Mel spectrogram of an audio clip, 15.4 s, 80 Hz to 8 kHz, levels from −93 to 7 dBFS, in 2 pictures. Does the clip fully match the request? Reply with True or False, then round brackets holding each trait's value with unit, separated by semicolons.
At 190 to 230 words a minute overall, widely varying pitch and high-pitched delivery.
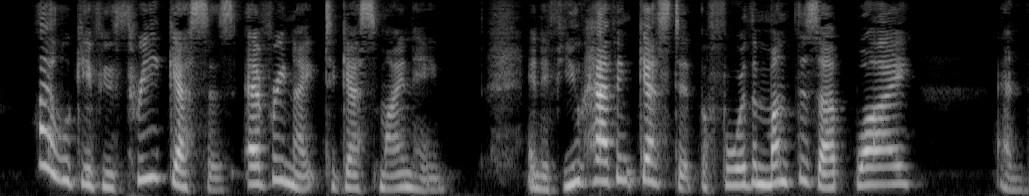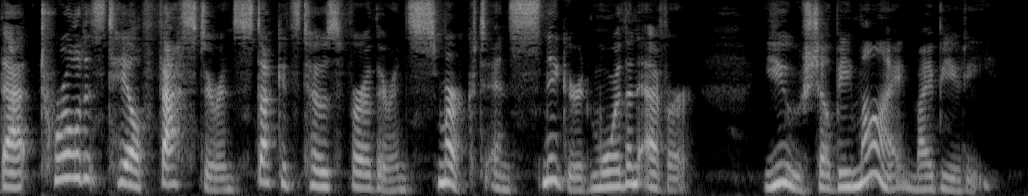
True (200 wpm; 5.8 semitones; 230 Hz)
